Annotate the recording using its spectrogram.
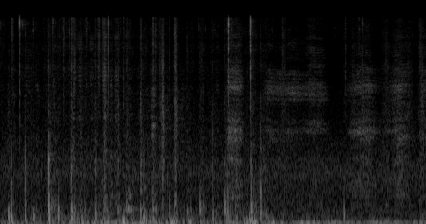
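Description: Footsteps of a child jogging on the spot on grass: a quick, even run of soft thuds.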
